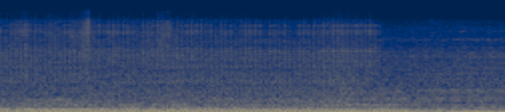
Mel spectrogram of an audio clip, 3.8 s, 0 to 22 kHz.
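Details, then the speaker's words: John Deere 6310 tractor driving a New Holland 96 slasher after the owner re-timed the slasher: deep even drone, no sharp blade strikes or knocking, nothing hitting the blade; timing appears right, normal slasher operation. "that sounds all right i think nothing sounds like it's hitting on the blade so i think i've got a time pretty right"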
